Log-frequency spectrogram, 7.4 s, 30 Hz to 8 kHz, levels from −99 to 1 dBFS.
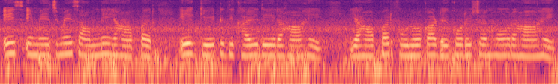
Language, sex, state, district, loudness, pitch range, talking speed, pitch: Hindi, male, Rajasthan, Jaipur, -16 LUFS, 200-220 Hz, 160 wpm, 210 Hz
